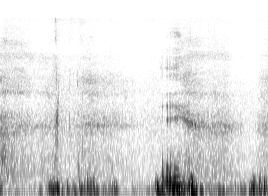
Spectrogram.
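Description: A man's voice with a pause between phrases, one short word spoken about a second in, over faint outdoor background.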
